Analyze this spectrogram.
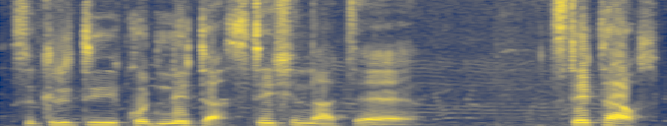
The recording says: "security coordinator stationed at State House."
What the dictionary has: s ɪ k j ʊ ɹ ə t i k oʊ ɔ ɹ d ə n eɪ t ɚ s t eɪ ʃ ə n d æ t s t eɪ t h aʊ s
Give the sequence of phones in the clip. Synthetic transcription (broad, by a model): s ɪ k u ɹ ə t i k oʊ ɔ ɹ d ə n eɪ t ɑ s t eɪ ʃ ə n ɑ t s t eɪ t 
